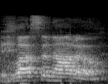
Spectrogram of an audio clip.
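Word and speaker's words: Lacinato: You can't pronounce it, can you? Lissanato.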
